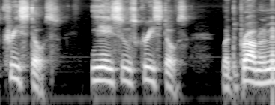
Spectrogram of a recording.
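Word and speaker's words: Χριστός: to be Christ because the correct pronunciation in the Greek was Christos eus Christos but the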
